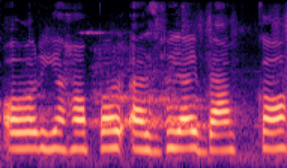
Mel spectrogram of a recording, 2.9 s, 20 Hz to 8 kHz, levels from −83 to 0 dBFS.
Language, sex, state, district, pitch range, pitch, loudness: Hindi, female, Haryana, Rohtak, 255-270 Hz, 265 Hz, -12 LUFS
